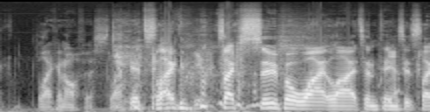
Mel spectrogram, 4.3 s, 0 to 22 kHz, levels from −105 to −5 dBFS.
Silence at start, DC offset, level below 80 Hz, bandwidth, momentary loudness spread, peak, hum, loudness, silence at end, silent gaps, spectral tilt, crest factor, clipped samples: 0.1 s; under 0.1%; -52 dBFS; over 20 kHz; 15 LU; 0 dBFS; none; -14 LUFS; 0 s; none; -3 dB/octave; 16 dB; under 0.1%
